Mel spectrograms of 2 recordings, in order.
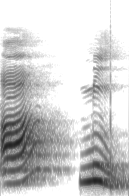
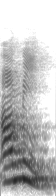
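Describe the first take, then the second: First: The word is split with a break between syllables. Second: The word is said smoothly as one unit.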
